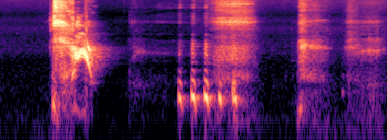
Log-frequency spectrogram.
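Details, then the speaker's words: Child with fatigue ("sleepy") sneezing on waking in the morning: a sharp, explosive sneeze followed by vocal squeals and a couple of softer sneeze-like bursts. "has what's called fatigue sneezing. We call it sleepy sneezes. And basically, anytime he gets tired, he sneezes."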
